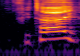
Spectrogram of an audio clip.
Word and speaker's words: vitae: arrow thing that's your vitae fitai that you pronounce it the latin for life everything um so vitae are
